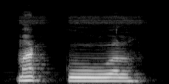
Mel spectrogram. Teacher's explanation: Ada mad thobi'i pada huruf wau dibaca dua harakat jika berhenti di akhir ayat menjadi mad arid lukun.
